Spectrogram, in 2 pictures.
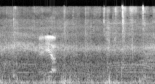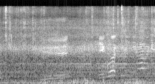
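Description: Weaned calves bawling, a few separate calls a second or so apart.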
